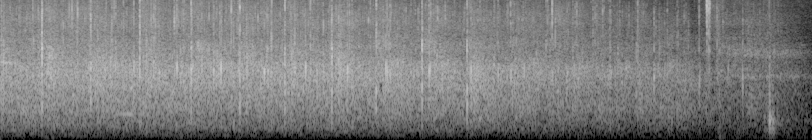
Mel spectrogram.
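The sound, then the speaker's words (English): Steady applause from an audience clapping a woman out after a prayer, a dense wash of many hands clapping at once, holding fairly level before gradually thinning and fading toward the end. “Why don't you clap her out, would you?”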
